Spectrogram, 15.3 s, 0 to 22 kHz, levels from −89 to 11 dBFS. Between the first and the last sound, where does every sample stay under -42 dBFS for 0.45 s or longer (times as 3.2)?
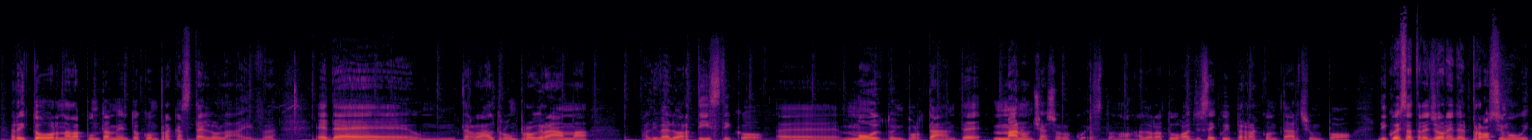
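5.85–6.44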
